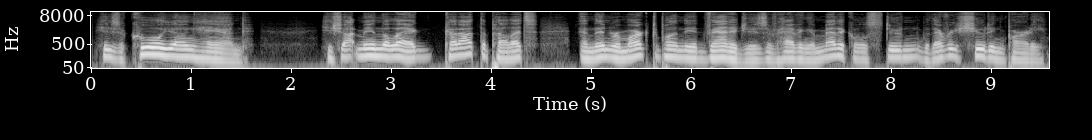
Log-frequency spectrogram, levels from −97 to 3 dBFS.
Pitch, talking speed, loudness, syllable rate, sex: 135 Hz, 195 wpm, -16 LUFS, 5.5 syllables/s, male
